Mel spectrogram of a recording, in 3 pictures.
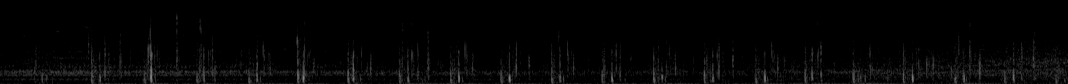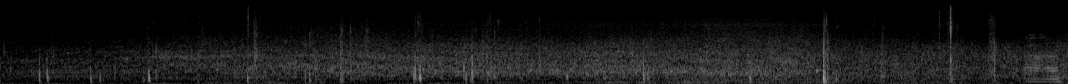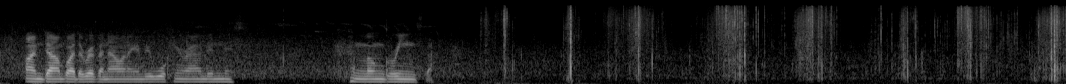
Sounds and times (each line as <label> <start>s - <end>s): Footsteps on Dry Leaves, Grass, and Tarmac 0.0s - 20.8s
stream 0.0s - 32.0s
Footsteps on Dry Leaves, Grass, and Tarmac 25.8s - 32.0s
